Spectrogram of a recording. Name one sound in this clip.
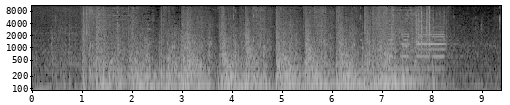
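A pickaxe strikes metal again and again in quick blows.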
